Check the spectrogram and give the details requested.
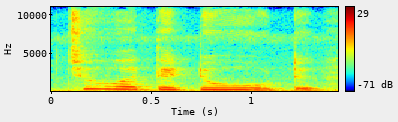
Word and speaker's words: छुअत टूट: देखिए टूट पे कैसे बल पड़ रहा है उच्चारण में, छुअत टूट यानी छूने से टूट गया।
